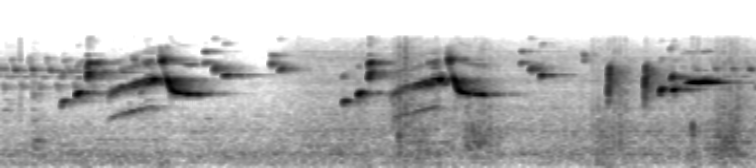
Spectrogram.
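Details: Caged European goldfinches while breeding: a fast twittering song with rising slurred whistles and liquid chirps, delivered in two main phrases separated by a short gap.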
